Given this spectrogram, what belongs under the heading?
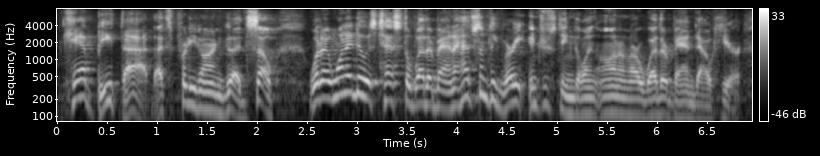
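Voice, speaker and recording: A man's voice: medium pitch, sing-song, fast. A man giving a casual, chatty product review with informal, folksy phrasing. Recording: clear background noise.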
